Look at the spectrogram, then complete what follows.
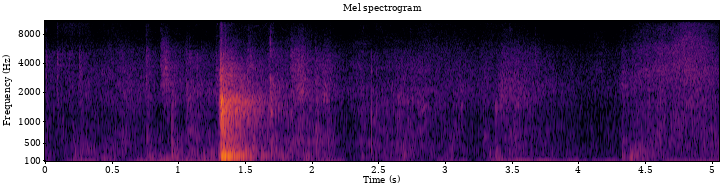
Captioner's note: door bangs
